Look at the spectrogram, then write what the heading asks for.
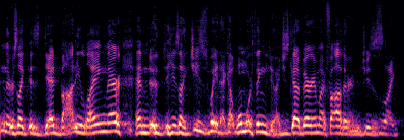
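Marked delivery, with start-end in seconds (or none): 2.8-5.2 hurried excuse. Retold or imitated. Voicing the man making excuses.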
